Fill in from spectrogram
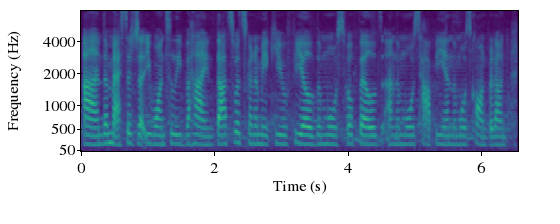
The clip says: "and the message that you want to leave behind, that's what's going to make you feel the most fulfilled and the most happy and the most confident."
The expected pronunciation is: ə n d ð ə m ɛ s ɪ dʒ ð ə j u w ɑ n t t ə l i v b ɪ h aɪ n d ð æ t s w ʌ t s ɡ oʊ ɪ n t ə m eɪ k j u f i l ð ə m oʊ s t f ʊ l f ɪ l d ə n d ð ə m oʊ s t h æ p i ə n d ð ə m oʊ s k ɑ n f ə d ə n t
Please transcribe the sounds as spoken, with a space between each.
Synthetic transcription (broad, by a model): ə n ð ə m ɛ s ɪ dʒ ð ə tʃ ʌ w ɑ n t t ə l i v b ɪ h aɪ n d ð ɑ t s w ʌ t s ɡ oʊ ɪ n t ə m eɪ k j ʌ f i l ð ə m oʊ s t f ʊ l f ɪ l d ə n ð ə m oʊ s t h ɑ p i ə n ð ə m oʊ s k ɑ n f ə d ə n t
